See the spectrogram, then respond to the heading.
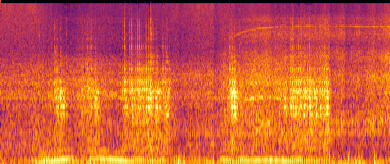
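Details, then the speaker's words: Car revved in bursts: tinny metallic buzzing rises and falls with each blip over the exhaust note, caused by an exhaust heat shield that has fallen onto the mid resonator and is rattling against it. "now when I say exhaust rattle the heat shield under there has fallen onto the mid resonator you can't really see it now but I'll show you when we get the car up here's an example of the noise"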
